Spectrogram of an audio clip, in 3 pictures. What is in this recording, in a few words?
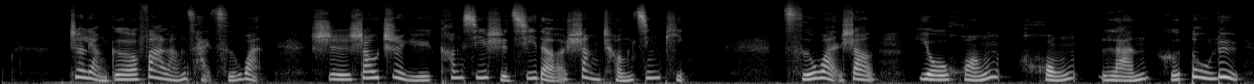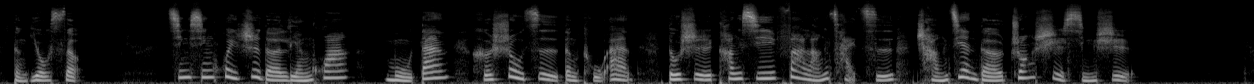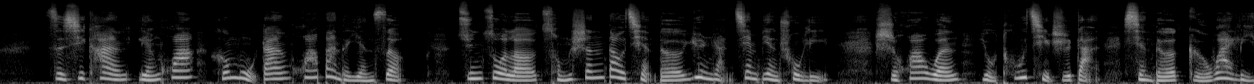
Mandarin, audio guide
